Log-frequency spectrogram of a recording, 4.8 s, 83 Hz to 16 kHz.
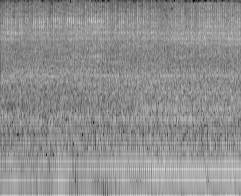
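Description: Honda EU2000i inverter generator running nearby, a loud steady engine drone with a buzzing rattle of tools shaking in a toolbox, growing slightly louder toward the end.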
